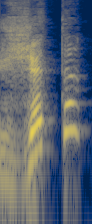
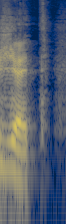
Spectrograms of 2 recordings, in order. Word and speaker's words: jettes: Tu jettes. Et donc là, c'est obligatoire, c'est la conjugaison. Donc le S ici, on ne le prononce pas.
